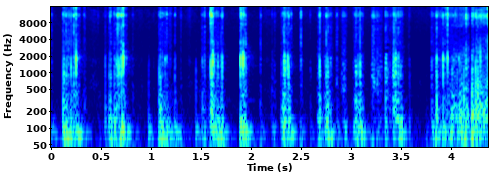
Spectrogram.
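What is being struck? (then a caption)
Cork board. A carving tool scratches across a large, round, solid cork board. It makes a rapid run of short, dry, scratchy strokes with a patter-like texture and a soft low body. Each stroke is followed by brief pauses, and there is almost no ring after each one.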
